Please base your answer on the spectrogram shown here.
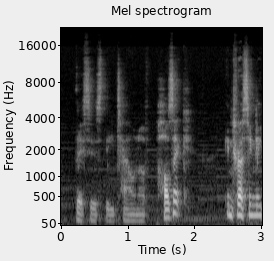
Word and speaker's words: Postwick: Pronounced Postwick, not Postwick, as a lot of people have been saying. Lived in Norwich for quite a while, they're very insistent on it being Postwick.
